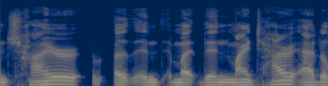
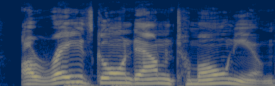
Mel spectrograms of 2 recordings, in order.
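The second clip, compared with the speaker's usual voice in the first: put-on higher-pitched Baltimore accent; 7 semitones higher, 7 dB louder than usual. Quoting an actor's line from a show: imitating a Baltimore accent. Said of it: "you hear the Baltimore when he says".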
